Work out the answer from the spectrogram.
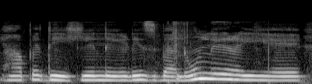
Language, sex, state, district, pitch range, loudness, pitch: Hindi, female, Uttar Pradesh, Shamli, 190-205 Hz, -12 LUFS, 195 Hz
